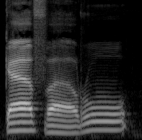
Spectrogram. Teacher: Cuma di sini yang kita temui harakat dhammah. Maka huruf ro dibaca tebal, dibaca tabkhim. Sehingganya pengkalisan kita terangkat ke atas ketika kita mengucapkannya. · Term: tafkhim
